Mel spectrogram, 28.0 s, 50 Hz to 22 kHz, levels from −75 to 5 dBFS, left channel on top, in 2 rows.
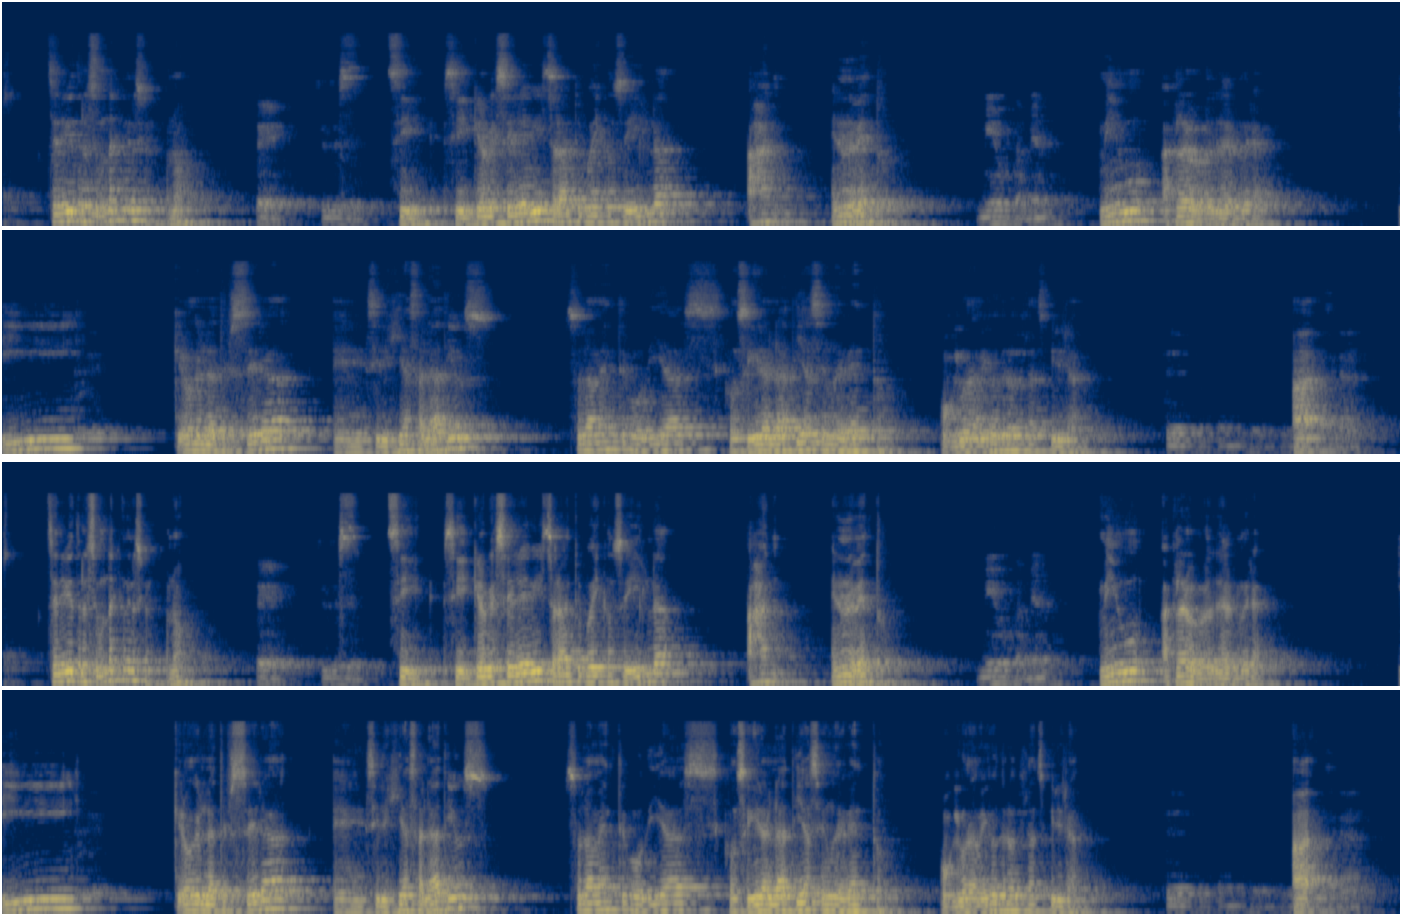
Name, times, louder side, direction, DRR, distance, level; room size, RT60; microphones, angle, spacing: voice 1, 0.5-1.8 3.4-3.5 3.9-6.7 7.4-7.8 8.3-8.9 11.0-12.6 14.0-14.7 15.7-16.8 17.3-18.8 19.6-22.8 23.4-24.8 26.9-27.1, right 2 dB, 35° right, 5 dB, 0.3 m, -20 dB
voice 2, 3.1-3.6 9.7-10.5 14.7-15.0 24.0-24.2 25.6-27.5, equal, 15° left, -3 dB, 0.6 m, -38 dB
5.0 x 2.9 x 2.8 m, 1.2 s
head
